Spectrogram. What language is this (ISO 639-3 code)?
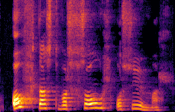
isl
